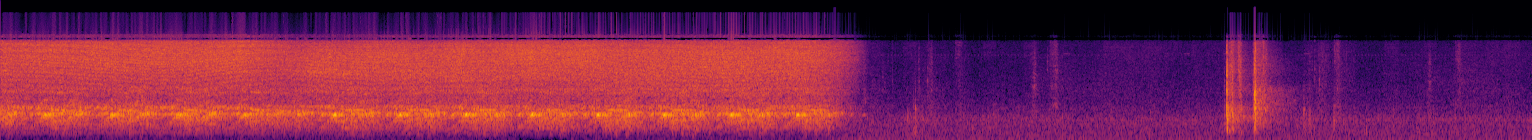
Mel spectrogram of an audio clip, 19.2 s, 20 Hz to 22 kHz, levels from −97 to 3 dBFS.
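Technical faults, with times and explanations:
Throughout: resampler restarted on every block. The audio was converted in separate 20 ms pieces, apparently from 16 kHz to 48 kHz. Each piece's edges lacked their true neighbouring samples, leaving a small error at every boundary. These repeat at 50 Hz, producing a buzz that follows the signal.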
